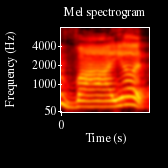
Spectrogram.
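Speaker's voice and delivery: "वायर" stretched very slowly on आय; drawn-out आय sound. Shown as a demonstration. Teacher lets learners hear आय in wire, drawn-out demo. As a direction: draw out "वायर" so the आय glide is heard. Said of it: "सुनाई दे रहा है?".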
